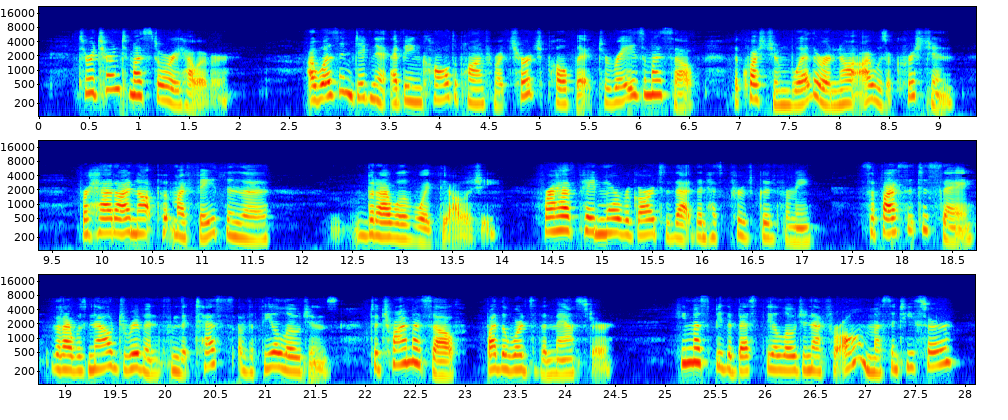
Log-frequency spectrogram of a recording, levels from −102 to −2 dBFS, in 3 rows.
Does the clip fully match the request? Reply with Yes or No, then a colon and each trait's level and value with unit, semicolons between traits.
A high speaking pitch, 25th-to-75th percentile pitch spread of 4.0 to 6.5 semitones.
Yes: high, 225 Hz; average, 4.6 semitones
